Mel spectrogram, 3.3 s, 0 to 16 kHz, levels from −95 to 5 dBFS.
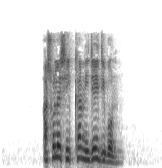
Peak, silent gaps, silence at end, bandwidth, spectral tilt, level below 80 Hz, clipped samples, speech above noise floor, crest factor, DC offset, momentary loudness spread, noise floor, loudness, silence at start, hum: -2 dBFS; none; 0.85 s; 8 kHz; -4.5 dB/octave; -60 dBFS; under 0.1%; 67 dB; 18 dB; under 0.1%; 7 LU; -84 dBFS; -18 LUFS; 0.85 s; none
